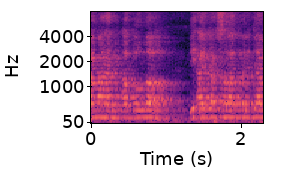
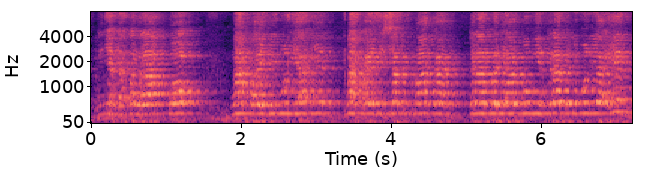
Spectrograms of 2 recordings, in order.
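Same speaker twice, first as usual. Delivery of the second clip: outraged preaching; 7 semitones higher, 6 dB louder than usual. Acted. Preacher voices outraged rhetorical questions.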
